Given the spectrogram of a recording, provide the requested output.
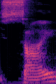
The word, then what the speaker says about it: sine: You'll see sine is often abbreviated S-I-N. It's still pronounced sine though.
